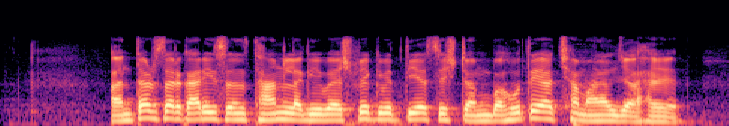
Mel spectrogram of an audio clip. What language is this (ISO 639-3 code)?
mag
